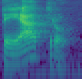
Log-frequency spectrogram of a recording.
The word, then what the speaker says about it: teatro: en 2 sílabas, como en las palabras cacao o teatro, donde la A y la O, y la E y la A se separan en sílabas diferentes.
